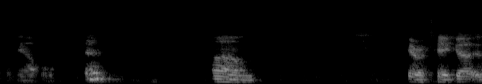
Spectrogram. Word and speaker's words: Karateka: the Apple and um Kara tayka is how you say it most people said karateka like I have for 20 years until Jordan Mechner told me no it's carrot a karate but did you guys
